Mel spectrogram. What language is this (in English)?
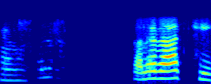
Bangla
